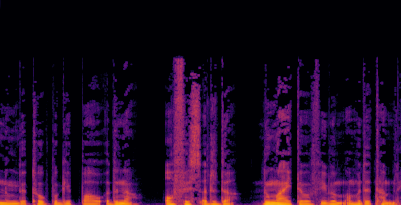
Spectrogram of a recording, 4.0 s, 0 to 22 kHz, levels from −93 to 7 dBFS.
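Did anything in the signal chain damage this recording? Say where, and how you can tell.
No, nothing in the chain damaged it.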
